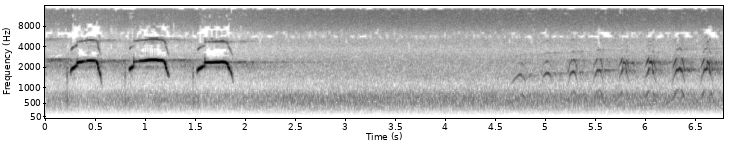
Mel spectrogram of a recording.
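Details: White-tailed eagle calling at a nest in Latvia, August 2019 afternoon: three loud, arched yelping notes, then a pause and a fainter, rapid chatter of thinner notes further off, steady hiss throughout.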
